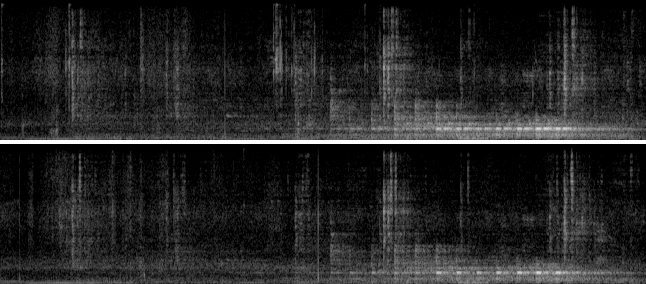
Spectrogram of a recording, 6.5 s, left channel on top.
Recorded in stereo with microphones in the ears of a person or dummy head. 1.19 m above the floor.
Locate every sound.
0.7 s tapping: 10° left (ahead or behind), 8.5 m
